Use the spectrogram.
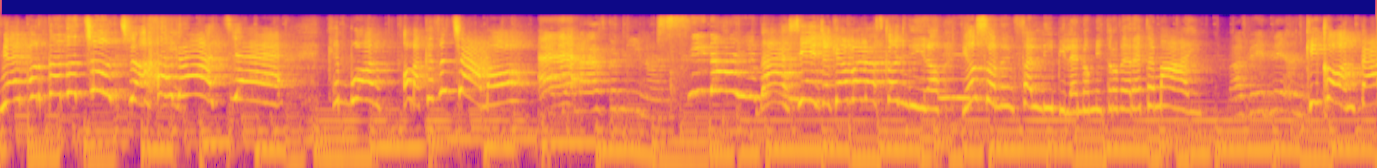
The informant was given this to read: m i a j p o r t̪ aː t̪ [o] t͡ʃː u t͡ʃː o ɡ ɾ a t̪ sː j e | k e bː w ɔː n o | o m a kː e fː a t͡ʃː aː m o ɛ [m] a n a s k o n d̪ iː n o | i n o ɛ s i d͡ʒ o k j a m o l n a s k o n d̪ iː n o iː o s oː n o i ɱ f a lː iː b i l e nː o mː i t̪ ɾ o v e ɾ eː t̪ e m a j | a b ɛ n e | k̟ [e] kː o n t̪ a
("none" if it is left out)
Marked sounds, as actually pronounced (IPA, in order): o, m, i

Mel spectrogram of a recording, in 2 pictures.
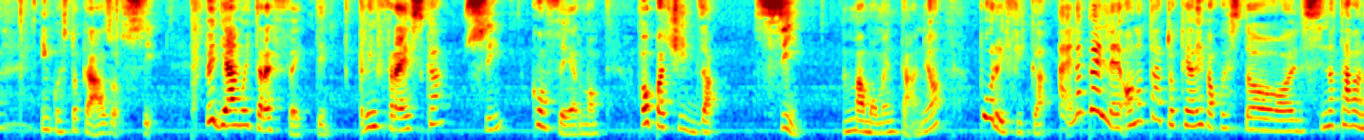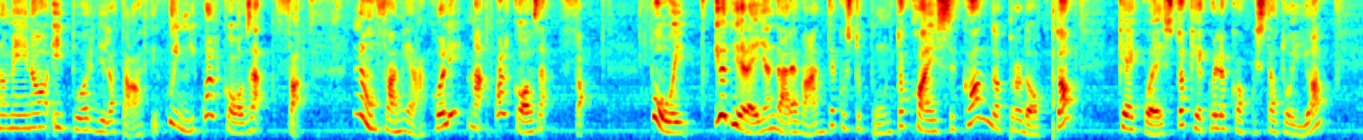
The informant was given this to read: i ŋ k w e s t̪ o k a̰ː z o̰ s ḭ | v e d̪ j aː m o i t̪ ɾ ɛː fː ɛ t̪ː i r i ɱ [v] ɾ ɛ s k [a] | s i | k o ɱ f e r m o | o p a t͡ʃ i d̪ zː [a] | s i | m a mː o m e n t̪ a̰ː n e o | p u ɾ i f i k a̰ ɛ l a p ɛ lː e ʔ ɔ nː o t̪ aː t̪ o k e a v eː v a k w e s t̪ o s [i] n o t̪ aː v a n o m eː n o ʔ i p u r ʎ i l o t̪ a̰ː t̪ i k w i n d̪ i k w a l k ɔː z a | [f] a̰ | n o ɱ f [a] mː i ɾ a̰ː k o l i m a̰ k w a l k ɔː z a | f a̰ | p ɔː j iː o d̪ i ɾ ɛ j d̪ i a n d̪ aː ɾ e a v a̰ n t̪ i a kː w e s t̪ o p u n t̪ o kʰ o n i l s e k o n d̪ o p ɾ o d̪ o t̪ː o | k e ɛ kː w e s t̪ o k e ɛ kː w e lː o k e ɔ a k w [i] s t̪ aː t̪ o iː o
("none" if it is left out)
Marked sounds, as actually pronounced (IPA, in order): f, a, a, i, f, a, i

